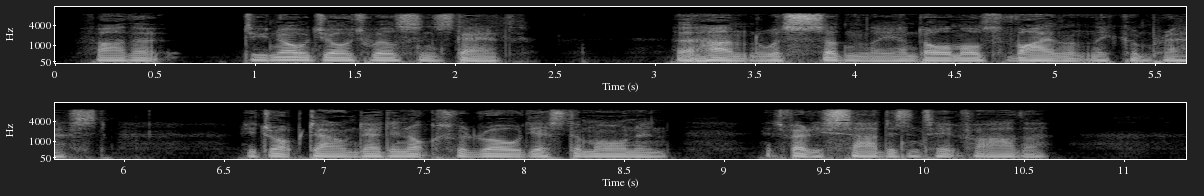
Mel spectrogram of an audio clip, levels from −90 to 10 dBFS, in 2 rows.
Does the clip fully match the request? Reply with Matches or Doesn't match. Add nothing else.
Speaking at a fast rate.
Doesn't match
